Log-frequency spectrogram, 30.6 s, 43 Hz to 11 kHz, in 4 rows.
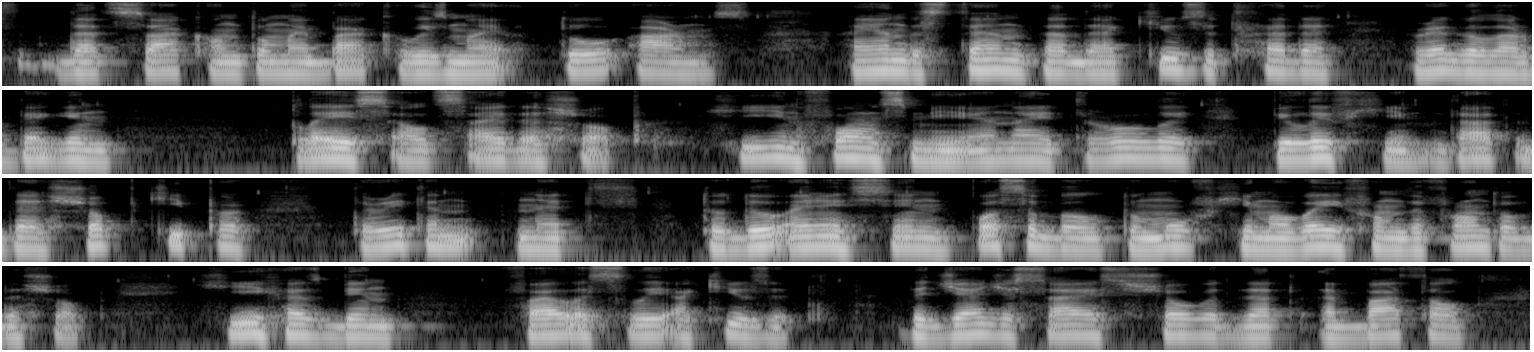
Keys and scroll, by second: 4.3 space, 5.3 space, 6.2 b, 6.7 space, 14.3 space, 23.6 space, 29.1 space.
